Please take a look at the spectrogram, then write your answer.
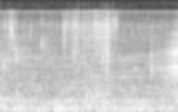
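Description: Water trickles and drips as potted flower and vegetable plants are watered at home, a faint, uneven splashing of short spatters and drips close by.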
